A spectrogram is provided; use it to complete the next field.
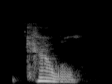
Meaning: A traditional Welsh soup, typically made with beef, lamb, or salted bacon with carrot, leeks, potatoes, swedes, and other seasonal vegetables
- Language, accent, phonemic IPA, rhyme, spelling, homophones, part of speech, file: English, Southern England, /kaʊl/, -aʊl, cawl, cowl, noun, LL-Q1860 (eng)-cawl.wav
